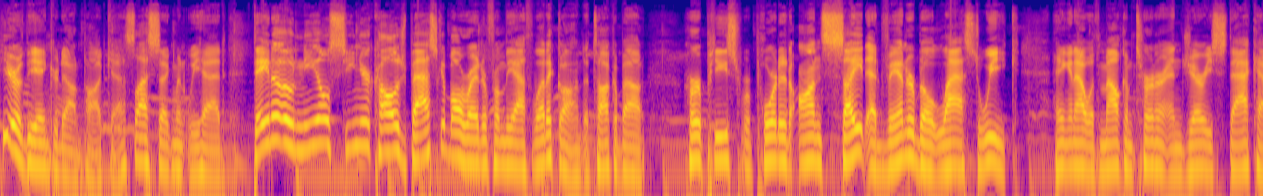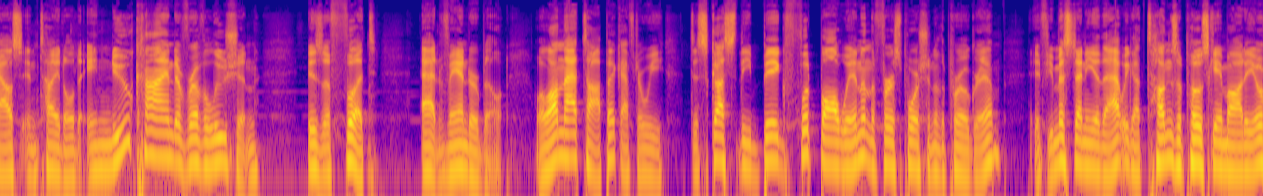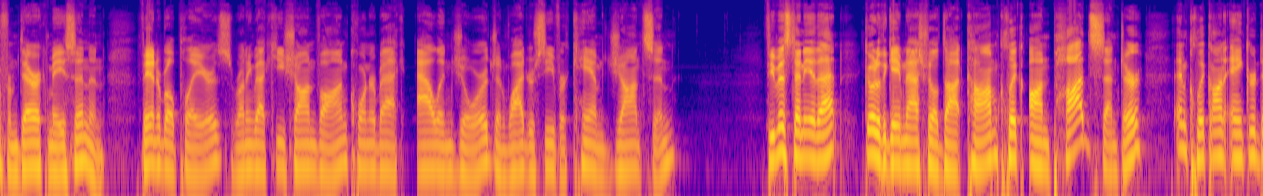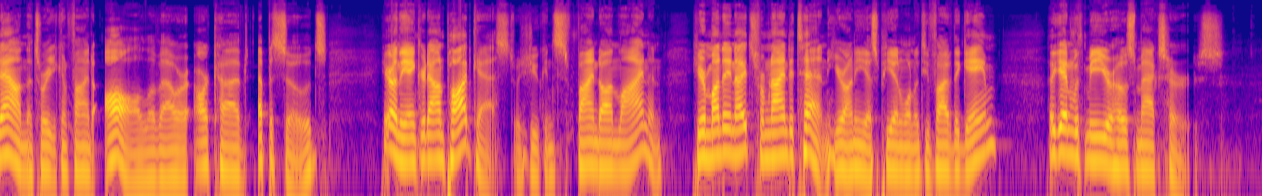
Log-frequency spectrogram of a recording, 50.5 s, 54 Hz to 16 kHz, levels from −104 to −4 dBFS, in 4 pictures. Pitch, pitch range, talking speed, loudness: 130 Hz, 115-150 Hz, 190 wpm, -19 LUFS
